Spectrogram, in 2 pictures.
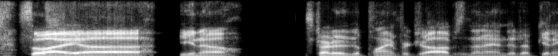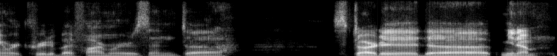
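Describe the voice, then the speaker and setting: A man with a Californian accent speaks at a moderate pace in a very deep, low voice with a bright, sharp tone, monotone, flat intonation, and big swings in loudness over a quiet background. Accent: Californian American English. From US West Coast, Bay Area (Berkeley). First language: Japanese. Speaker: insurance agent. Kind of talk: interview. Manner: casual, relaxed.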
